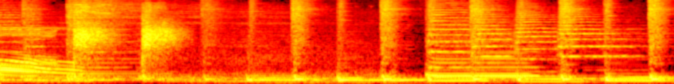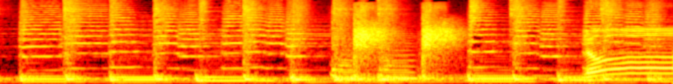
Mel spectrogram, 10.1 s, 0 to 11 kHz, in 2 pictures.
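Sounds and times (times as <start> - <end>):
bouncy rhythmic musical jingle: 0.0 - 9.7
sharp slap sound effects: 0.5 - 1.5, 7.6 - 8.8.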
